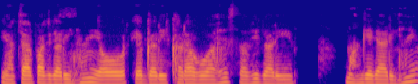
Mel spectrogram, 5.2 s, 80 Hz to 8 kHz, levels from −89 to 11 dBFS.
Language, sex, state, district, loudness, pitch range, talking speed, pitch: Hindi, male, Chhattisgarh, Balrampur, -21 LUFS, 130-135 Hz, 195 wpm, 130 Hz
